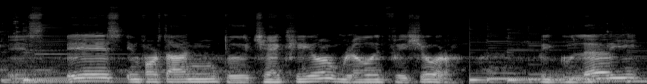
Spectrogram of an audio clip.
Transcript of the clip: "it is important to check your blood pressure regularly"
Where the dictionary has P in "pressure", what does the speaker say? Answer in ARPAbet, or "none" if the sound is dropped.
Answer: F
